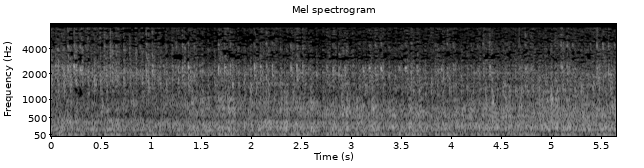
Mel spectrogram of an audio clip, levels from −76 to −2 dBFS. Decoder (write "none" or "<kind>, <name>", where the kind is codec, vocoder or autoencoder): none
